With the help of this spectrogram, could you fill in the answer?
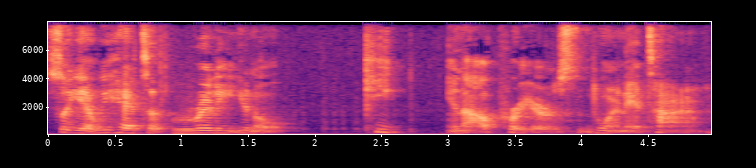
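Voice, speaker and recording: A woman speaks at a fairly slow pace in a New Orleans accent. The recording has audible room echo and noticeable background noise. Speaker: YouTuber and actress. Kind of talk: casual chat.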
